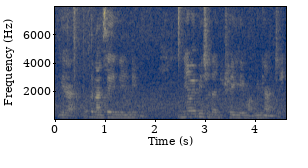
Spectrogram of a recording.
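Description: A woman's voice: lowish voice, normal speed, natural voice. A woman playing an indignant Ghanaian woman. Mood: upset. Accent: Ghanaian English. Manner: indignant, mixing Twi and English. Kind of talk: comedy drama acting. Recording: distant echoey room with noise.

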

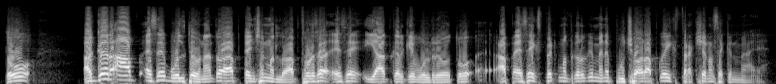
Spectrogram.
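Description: A man teaching a class, talking fast and repeating himself, joking with his students. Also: mid-range voice, expressive, no echo. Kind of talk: lively classroom lecture.

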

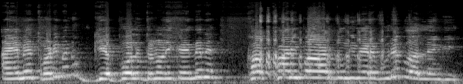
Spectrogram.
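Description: Guy doing a bossy punjabi sas, squeaky high voice, sharp tongue, nags nonstop. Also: animated, fast talker, heavily acted. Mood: scolding. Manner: scolding, sharp-tongued, cursing. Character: bossy nagging old mother-in-law, a woman. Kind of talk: rural comedy skit acting.

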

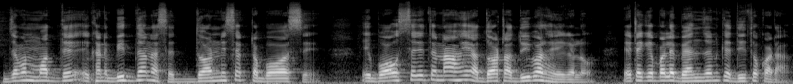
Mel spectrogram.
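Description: A man teaches grammar for an exam, his voice pitched a little high and resonant. He walks through each rule patiently and repeats the examples. He keeps turning to his students to address them directly. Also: darkish tone, clean tone. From Bangladesh. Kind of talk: exam-prep grammar lesson.

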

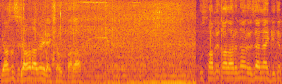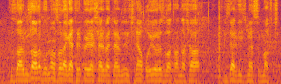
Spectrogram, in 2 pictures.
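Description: A man's voice: fairly high pitch, fairly even intonation, fairly quick. Male drink vendor interviewee, casual spoken answer with light city street noise behind.

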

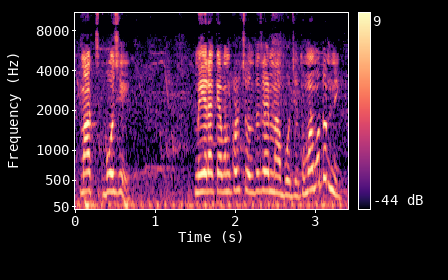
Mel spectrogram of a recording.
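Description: Fast, stubborn, high-voiced wife. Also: female voice, pushed and bright. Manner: stubborn, quick back-talk. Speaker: comedy sketch actor playing a wife. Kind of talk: scripted comedy skit. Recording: distant mic with faint noise.

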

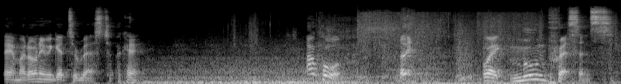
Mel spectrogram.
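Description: Excitable young man yelping over gameplay. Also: medium pitch, brisk, background noise. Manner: excitable, jokey, swings between yelps and mutters. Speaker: gaming YouTuber. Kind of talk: let's play commentary.

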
